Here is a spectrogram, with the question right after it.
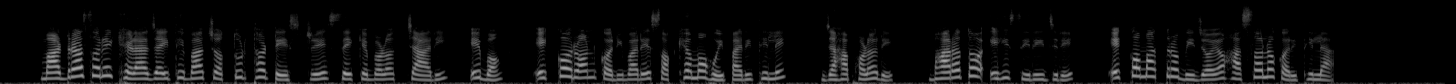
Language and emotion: Odia, neutral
